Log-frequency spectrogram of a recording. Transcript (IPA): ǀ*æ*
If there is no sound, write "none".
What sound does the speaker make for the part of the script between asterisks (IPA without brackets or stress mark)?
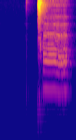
æ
